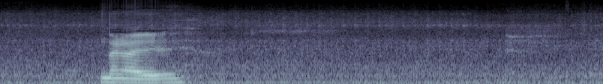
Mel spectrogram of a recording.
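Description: A parked bus's engine idling: a steady low hum under the quiet street background. A short spoken word comes about a second in.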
